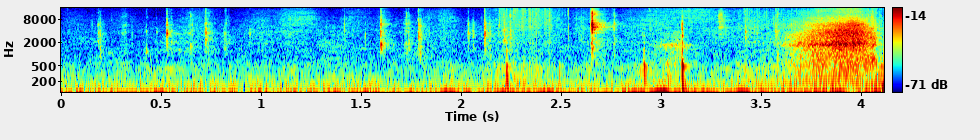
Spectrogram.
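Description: Quiet, sparse clicks of a computer keyboard as a message is typed, irregular keystrokes close by, with a brief hiss at the end and no talk.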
